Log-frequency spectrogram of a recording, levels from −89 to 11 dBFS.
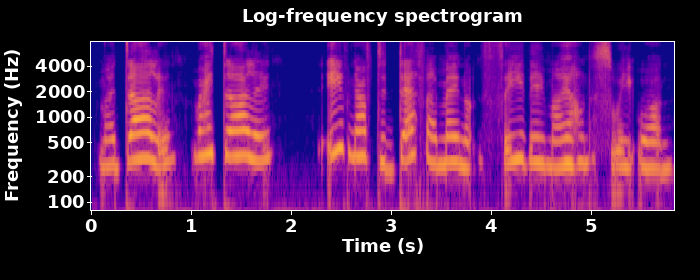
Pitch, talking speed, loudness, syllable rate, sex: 300 Hz, 165 wpm, -18 LUFS, 4.3 syllables/s, female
